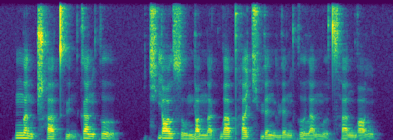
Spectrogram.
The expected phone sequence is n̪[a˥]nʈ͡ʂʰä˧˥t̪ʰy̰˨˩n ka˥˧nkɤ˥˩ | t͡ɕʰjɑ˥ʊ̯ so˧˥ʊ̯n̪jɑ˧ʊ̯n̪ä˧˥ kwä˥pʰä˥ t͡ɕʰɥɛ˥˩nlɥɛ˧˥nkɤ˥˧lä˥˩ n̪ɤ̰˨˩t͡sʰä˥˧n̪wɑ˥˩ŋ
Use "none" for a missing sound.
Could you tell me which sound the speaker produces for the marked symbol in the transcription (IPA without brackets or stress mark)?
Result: a˥˩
